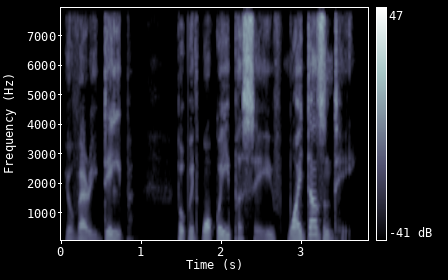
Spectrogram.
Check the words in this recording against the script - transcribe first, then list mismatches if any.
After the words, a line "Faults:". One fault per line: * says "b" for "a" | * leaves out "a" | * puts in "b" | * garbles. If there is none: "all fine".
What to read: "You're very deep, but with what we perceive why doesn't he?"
"You're very deep, but with what we perceive why doesn't he?"
Faults:
all fine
